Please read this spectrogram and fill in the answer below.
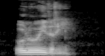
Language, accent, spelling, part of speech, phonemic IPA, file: French, France, holoédrie, noun, /ɔ.lɔ.e.dʁi/, LL-Q150 (fra)-holoédrie.wav
- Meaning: holohedry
